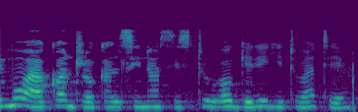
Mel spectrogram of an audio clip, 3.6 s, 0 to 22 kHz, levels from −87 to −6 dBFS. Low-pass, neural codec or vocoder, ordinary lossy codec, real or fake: 7.2 kHz; none; none; real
